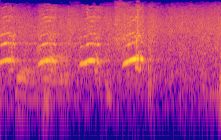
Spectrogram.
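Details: Baby monkey Leo, separated from its mother, cries while begging for milk: four clear whistled wails, each arching up then down, spaced about half a second apart, then a short pause.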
